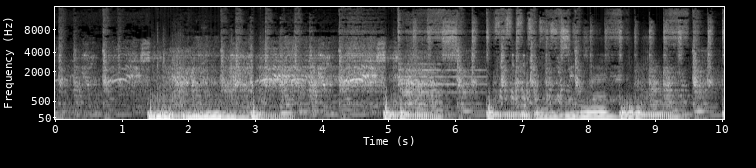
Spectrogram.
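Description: An electronic music track played through a truck's aftermarket car-audio system with dual Rockford Fosgate P1 10-inch subwoofers, heard inside the cabin. Heavy bass comes in about a second and a half in and keeps pulsing, with short drops.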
